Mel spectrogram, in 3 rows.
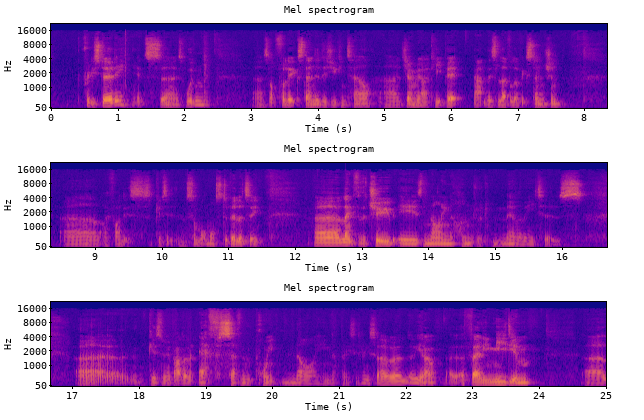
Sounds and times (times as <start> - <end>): Speech: 0.5 - 7.8, 8.5 - 11.6, 12.3 - 16.4, 17.0 - 24.0, 24.6 - 25.0.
